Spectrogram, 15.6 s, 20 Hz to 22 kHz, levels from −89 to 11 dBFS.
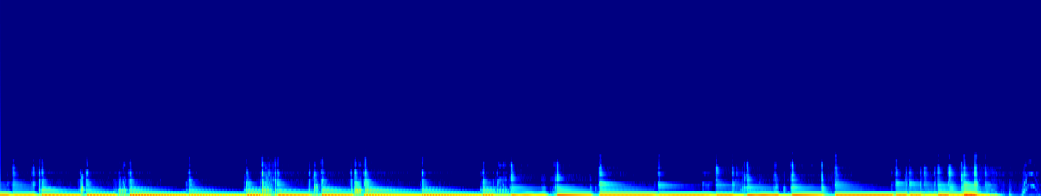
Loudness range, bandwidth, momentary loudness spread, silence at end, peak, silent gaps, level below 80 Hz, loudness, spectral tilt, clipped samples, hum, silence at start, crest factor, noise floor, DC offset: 2 LU; 2.9 kHz; 6 LU; 0.6 s; -4 dBFS; none; -34 dBFS; -22 LUFS; -13 dB/octave; under 0.1%; none; 0 s; 18 dB; -58 dBFS; under 0.1%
